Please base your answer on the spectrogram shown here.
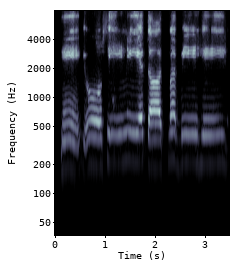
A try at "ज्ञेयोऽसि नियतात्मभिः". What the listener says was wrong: No, here both are raswa. That is in Tamil they call kuril.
